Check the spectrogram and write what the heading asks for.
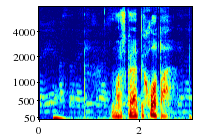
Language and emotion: Russian, neutral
